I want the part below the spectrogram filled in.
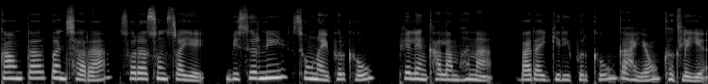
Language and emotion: Bodo, neutral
